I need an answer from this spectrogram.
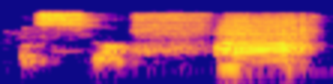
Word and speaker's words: Oslo: guys are from uh I'm in Oslo or the way the locals say oh slow we just landed here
